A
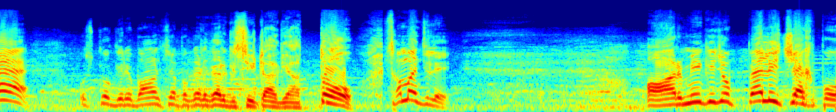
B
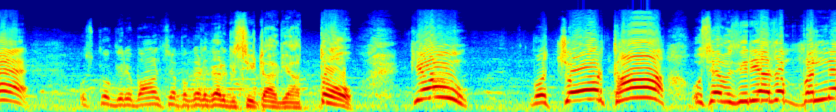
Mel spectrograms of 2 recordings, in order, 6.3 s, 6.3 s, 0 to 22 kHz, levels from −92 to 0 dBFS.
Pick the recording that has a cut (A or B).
A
